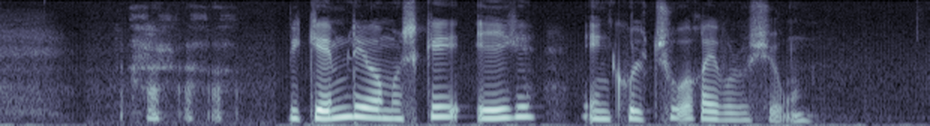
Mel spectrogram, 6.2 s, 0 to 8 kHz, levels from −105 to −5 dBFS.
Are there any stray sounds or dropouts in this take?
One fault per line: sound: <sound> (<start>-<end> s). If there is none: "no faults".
sound: laugh (0.8-1.6 s)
